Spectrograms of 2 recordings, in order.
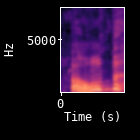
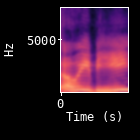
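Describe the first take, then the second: First: The name is said as one retching-like word. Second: The name is spelled out letter by letter. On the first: This is the listener's way of saying it. "Like you're throwing up like a cat?" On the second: This is the speaker's own way of saying it. "I say O E B"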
